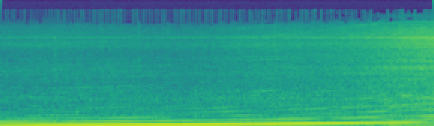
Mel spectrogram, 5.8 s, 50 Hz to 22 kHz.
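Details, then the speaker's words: Turbo Honda Integra set up on about 6 to 8 psi, pull in third gear: strong steady rising pitch to high revs; above about 7,500 rpm boost builds beyond target, boost creep from the wastegate. "right at the top end of the pool it starts to build more boost than it should the wastegate like I said it's like six to eight pounds of boost and as soon as it hits like 7,500 or so it starts to rock it ship up and starts to boost creep"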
